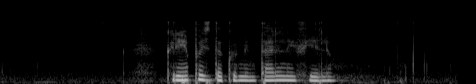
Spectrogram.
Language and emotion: Russian, neutral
